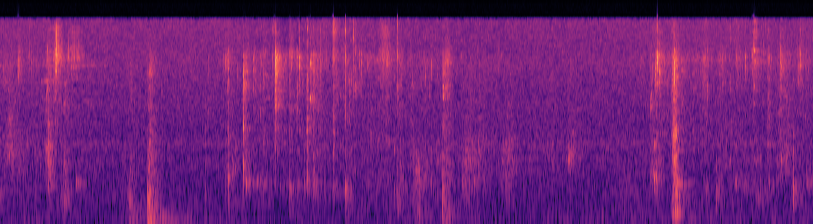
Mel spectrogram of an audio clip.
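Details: Labrador retriever named Happy eating okra and raw meat indoors: sharp wet crunches and smacking bites scattered irregularly, with a loud low thump near one and a half seconds and a cluster of crisp bites toward the end.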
